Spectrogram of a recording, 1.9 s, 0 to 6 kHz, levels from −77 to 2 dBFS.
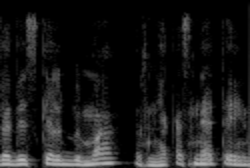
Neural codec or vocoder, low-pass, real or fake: none; 5.4 kHz; real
